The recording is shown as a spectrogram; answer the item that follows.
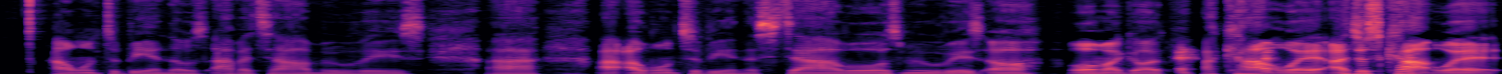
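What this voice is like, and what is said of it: Imitates another person's voice. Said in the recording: “You sound just like him. ... You did a very good impression.”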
